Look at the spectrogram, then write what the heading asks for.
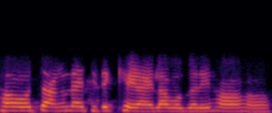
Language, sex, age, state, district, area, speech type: Marathi, female, 30-45, Maharashtra, Amravati, rural, conversation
